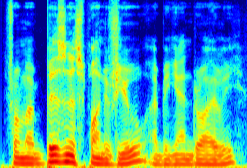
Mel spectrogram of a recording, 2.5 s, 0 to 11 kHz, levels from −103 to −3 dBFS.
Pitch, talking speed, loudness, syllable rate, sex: 100 Hz, 220 wpm, -18 LUFS, 5.7 syllables/s, male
